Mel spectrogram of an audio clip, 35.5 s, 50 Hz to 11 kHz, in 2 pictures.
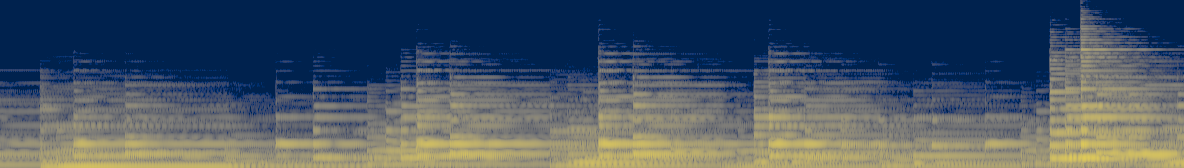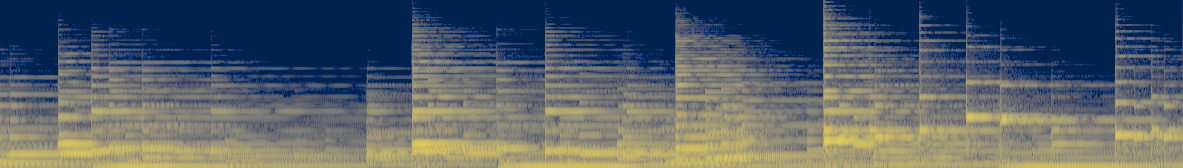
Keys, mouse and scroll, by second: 0.1 ctrl+7.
